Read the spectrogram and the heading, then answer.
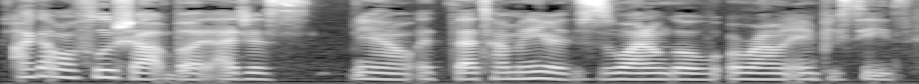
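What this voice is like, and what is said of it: Congested, stuffy-nosed voice. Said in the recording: “If I sound congested, it's that time of year.”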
